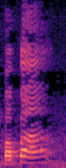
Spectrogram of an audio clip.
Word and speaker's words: papá: En papá nosotros vemos que la tilde se presenta al final, en la última sílaba, papá. Y en papa vemos que hay un acento, pero este no está presente, lo tenemos en la primera sílaba, ¿no?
